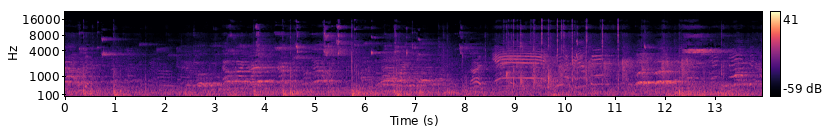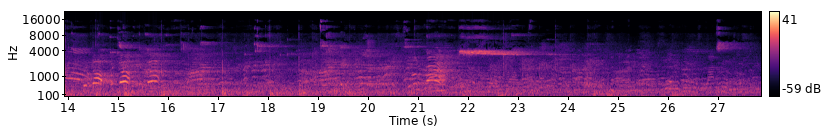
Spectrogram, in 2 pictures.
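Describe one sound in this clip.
Young children shout and call out across a large echoing hall.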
